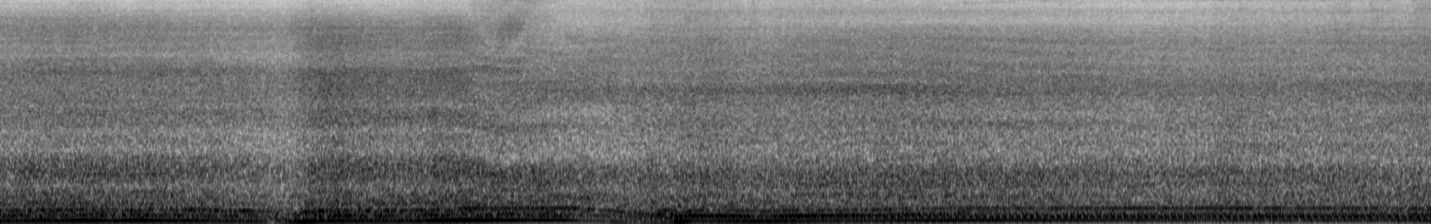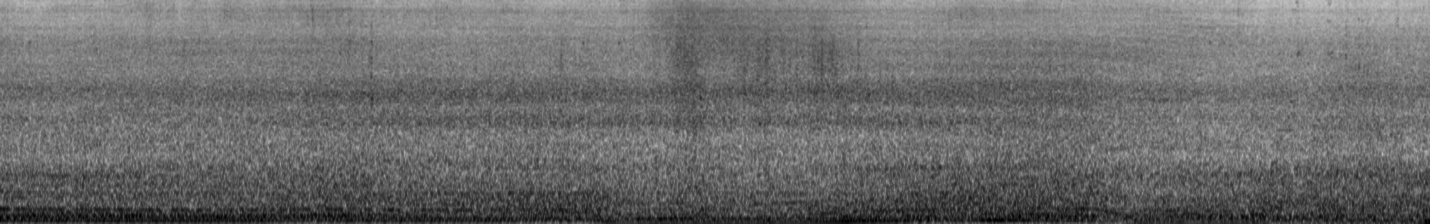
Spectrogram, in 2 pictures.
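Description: JCB wheel loader's diesel engine working hard, its pitch rising and falling as the machine drives and lifts a bucket of crushed stone.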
